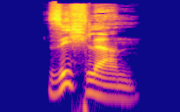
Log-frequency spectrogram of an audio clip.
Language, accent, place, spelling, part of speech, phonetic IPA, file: German, Germany, Berlin, Sichlern, noun, [ˈzɪçlɐn], De-Sichlern.ogg
- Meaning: dative plural of Sichler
